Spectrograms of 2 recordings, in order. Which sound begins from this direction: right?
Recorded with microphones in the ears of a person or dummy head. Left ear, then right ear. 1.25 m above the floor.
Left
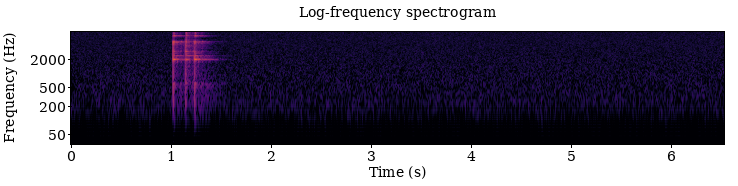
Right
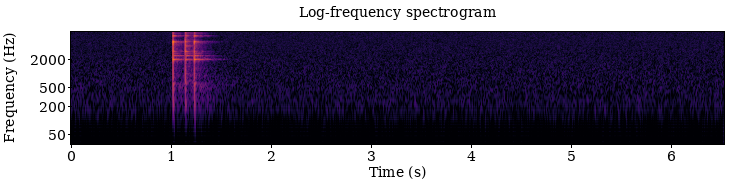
A clink, at 1.0 s.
